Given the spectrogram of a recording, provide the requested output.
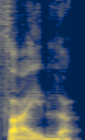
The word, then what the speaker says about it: scythe: this word here, sigh, I've always pronounced it sigh, and I just looked it up and it's scythe. You do pronounce the at the end.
